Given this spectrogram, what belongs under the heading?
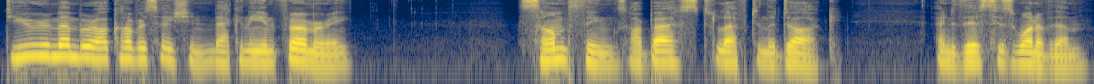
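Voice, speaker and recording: A man voicing a sorrowful, formal immortal pony princess with measured speech, in a storybook reading. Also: mid-range voice, no room sound, clean studio sound, voice pushed up, close to an everyday voice. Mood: stern, guarded.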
